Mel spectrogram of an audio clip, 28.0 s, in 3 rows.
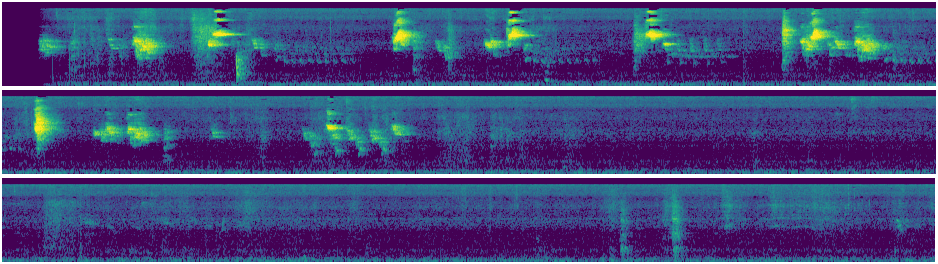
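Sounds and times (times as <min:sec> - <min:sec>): small bird chirping: 0:00.4 - 0:11.7, 0:12.3 - 0:13.6
steady low hum: 0:00.4 - 0:28.0.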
